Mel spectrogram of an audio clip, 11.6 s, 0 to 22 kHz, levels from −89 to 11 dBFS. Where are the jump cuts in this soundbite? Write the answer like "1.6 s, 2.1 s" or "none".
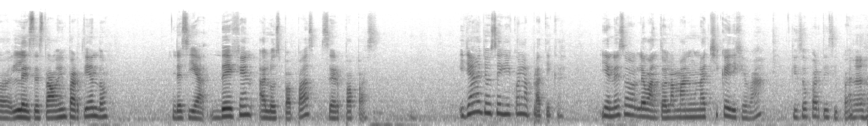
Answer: none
